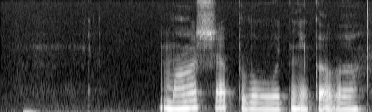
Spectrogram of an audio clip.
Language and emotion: Russian, sad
